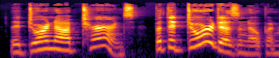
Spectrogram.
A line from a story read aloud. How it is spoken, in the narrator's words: Maria shouted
